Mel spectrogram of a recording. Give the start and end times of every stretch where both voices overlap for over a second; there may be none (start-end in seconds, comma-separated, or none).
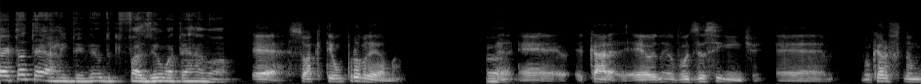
none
